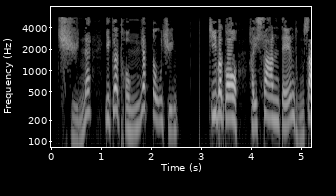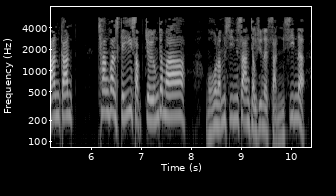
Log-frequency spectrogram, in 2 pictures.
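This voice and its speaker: A man's voice: high voice, no room sound, highs cut off, full character voice. A man with a Cantonese accent voicing a brash, crafty young schemer, exclamatory and coaxing, in a storybook tale. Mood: eager, persuasive.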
